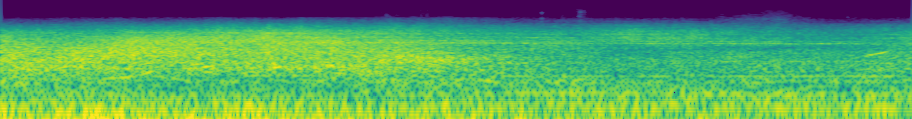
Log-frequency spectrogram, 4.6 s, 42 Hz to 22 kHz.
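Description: Airbus A319's twin turbofan jet engines during the landing roll on the runway: a loud rushing jet noise that swells about a second in, then fades from about two seconds in.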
